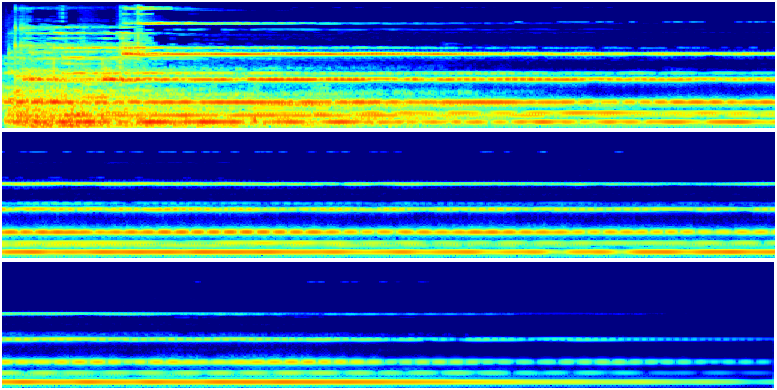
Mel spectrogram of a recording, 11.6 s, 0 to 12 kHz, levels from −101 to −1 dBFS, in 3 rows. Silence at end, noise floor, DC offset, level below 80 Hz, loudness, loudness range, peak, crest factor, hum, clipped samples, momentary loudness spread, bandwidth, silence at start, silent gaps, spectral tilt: 0.5 s; -51 dBFS; under 0.1%; -46 dBFS; -22 LUFS; 11 LU; -6 dBFS; 18 dB; none; under 0.1%; 14 LU; 11 kHz; 0 s; none; -5 dB/octave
